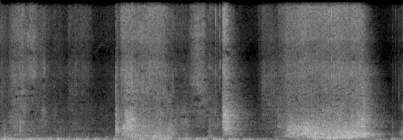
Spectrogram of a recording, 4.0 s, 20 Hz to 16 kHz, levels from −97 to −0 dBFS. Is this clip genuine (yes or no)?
no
